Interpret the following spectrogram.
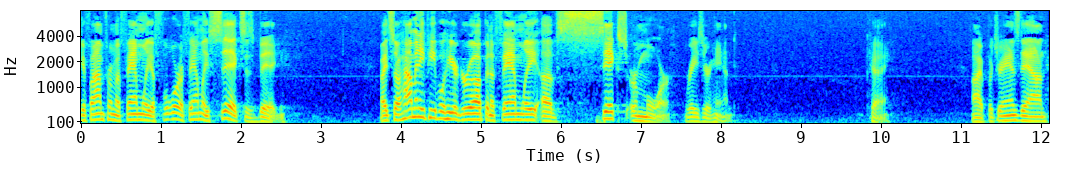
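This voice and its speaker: A middle-aged man from Chile preaching a conversational sermon to a congregation in a church, asking them questions. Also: mid-range voice. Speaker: pastor. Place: church sanctuary. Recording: reverberant hall.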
